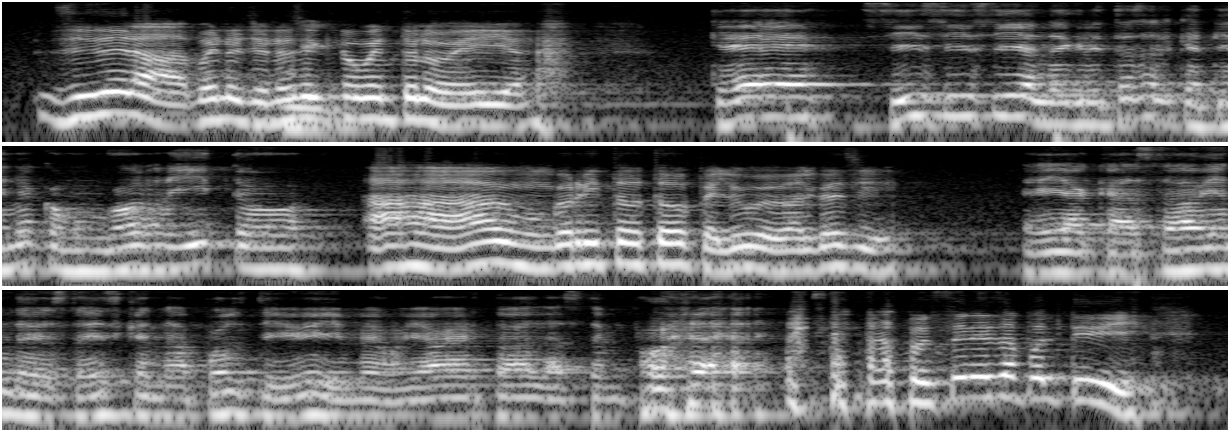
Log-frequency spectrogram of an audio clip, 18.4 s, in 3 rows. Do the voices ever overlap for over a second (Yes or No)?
No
